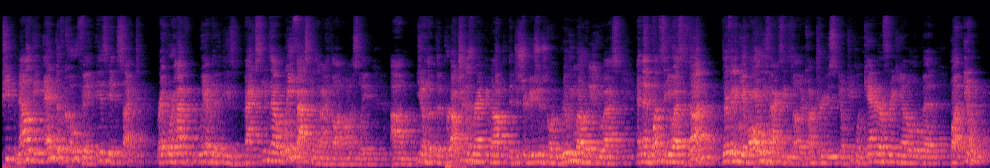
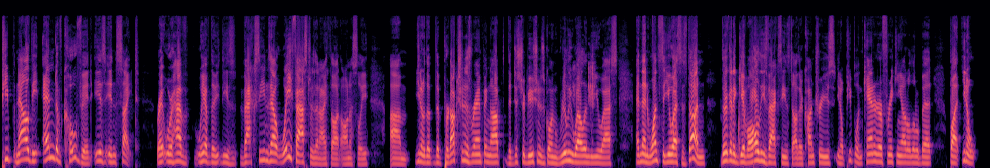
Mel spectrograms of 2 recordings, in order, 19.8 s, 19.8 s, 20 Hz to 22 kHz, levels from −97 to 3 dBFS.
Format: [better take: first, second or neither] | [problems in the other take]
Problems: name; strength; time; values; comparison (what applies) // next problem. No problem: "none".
second | room echo; strong; dies away in 1.1 s // off-mic speech; far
